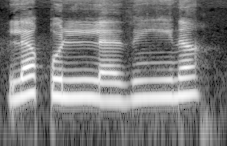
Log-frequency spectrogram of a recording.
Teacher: ठीक है, तो एक ये साकिन और एक लाम का साकिन, दो साकिन इकट्ठे आ गए, पहला साकिन हरफ मद्दा का था तो इस हरफ मद्दा को ही ड्रॉप कर दिया गया।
